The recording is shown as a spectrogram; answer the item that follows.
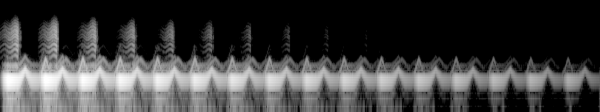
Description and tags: Pulsar from deep space. Ambient oneshot made with Alien Artifact VST synth. No additional filters used. I experimented with the vst's alien keypads and green spheres until I got a random result which sounded interesting imo. This sci-fi sample can be used in music, movies and games.
alien-artifact, sci-fi, oneshot, vst, ambient, space, alien, synth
